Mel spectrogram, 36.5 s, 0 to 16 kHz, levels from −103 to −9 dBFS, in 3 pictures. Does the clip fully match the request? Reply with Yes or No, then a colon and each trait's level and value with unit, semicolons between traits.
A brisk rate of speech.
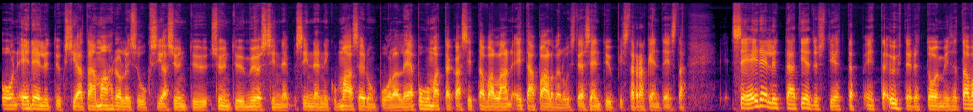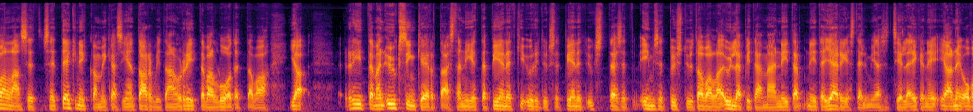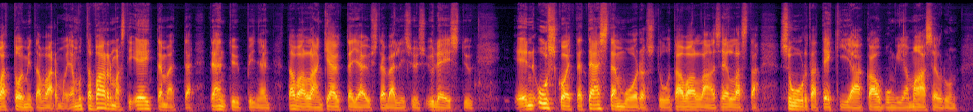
No: average, 140 wpm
